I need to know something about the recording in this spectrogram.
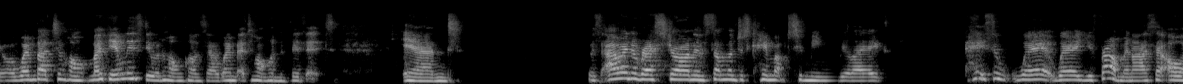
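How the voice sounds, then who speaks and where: A woman's voice: lowish voice, fairly quick. A young woman talking casually as an interview guest, reflective, with hesitant restarts and light laughs.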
